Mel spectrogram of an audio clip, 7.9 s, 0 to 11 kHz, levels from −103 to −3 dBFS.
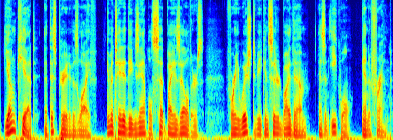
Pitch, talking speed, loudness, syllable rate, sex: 90 Hz, 220 wpm, -20 LUFS, 6.0 syllables/s, male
